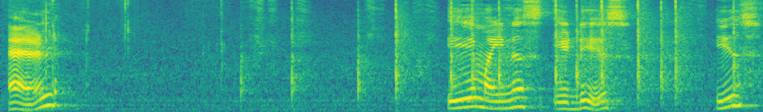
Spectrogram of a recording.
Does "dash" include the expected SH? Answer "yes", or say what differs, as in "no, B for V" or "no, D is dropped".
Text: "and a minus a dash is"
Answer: no, S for SH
